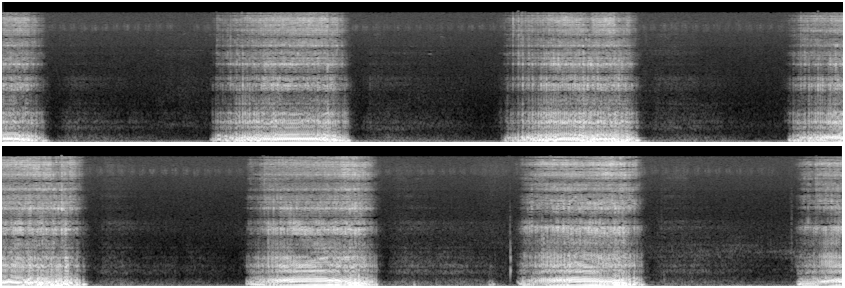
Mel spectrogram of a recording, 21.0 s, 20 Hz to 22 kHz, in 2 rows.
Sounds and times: snoring of a man 0:00.0 - 0:00.6
snoring of a man 0:02.6 - 0:04.4
snoring of a man 0:06.2 - 0:08.0
snoring of a man 0:09.8 - 0:11.6
snoring of a man 0:13.6 - 0:15.3
snoring of a man 0:16.9 - 0:18.6
snoring of a man 0:20.4 - 0:21.0

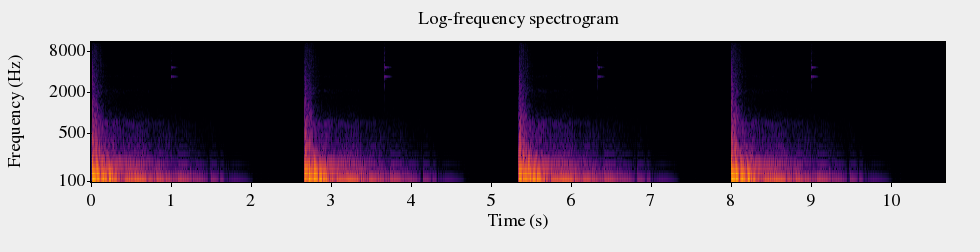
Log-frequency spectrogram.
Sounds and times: drum 0:00.0 - 0:00.4
drum 0:02.7 - 0:03.2
drum 0:05.4 - 0:05.8
drum 0:08.0 - 0:08.6

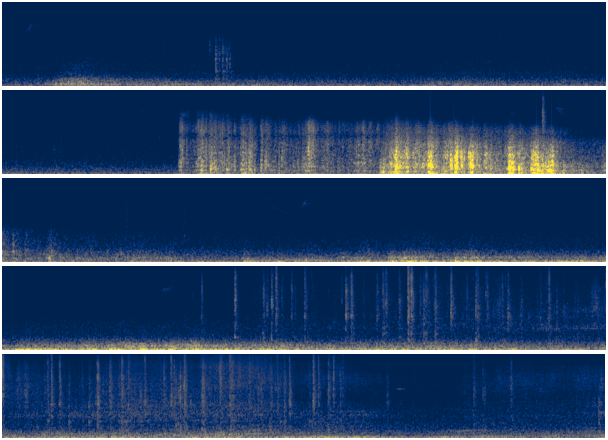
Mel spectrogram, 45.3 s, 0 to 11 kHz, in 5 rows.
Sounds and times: spotty rain 0:00.0 - 0:45.2
water dripping 0:00.4 - 0:14.2
hail coming down 0:11.7 - 0:22.0
peal of thunder 0:11.7 - 0:20.8
hail coming down 0:26.4 - 0:45.2
car passes 0:35.2 - 0:45.2

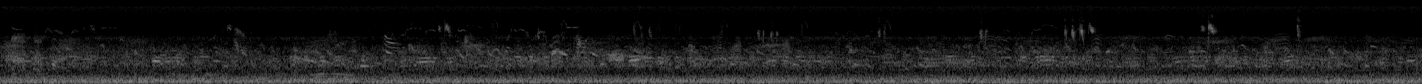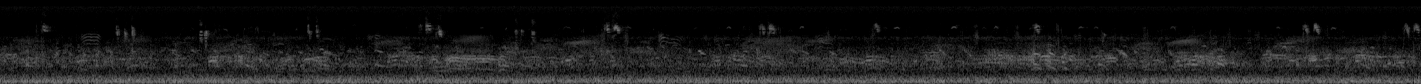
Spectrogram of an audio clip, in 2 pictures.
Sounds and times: calls from birds 0:00.0 - 0:28.4
frogs 0:00.0 - 0:28.4
rumble of waves on a very distant shore 0:00.0 - 0:28.4

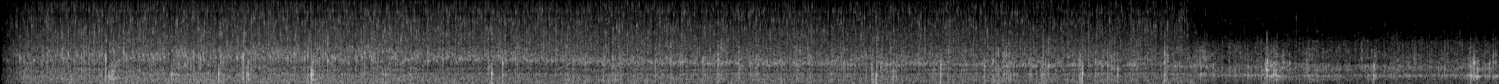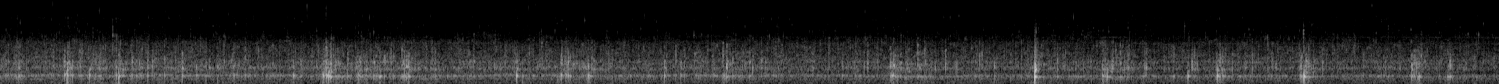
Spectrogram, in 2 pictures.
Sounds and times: water pouring into a bathroom sink from a tap 0:00.0 - 0:12.1

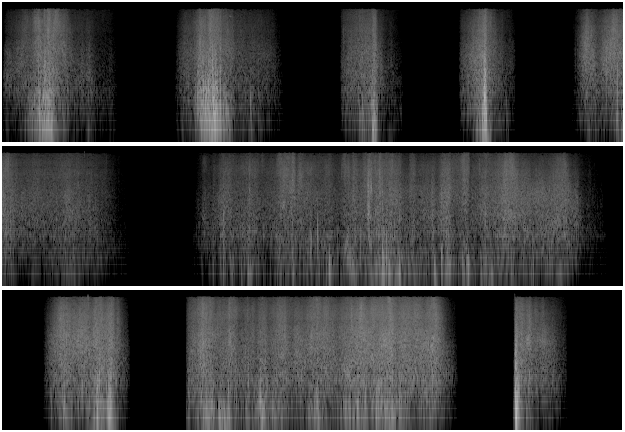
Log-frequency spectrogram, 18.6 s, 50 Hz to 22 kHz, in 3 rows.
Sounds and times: Cloth Movement - Jacket 0:00.0 - 0:01.0
Cloth Movement - Jacket 0:01.8 - 0:02.7
Cloth Movement - Jacket 0:03.5 - 0:03.9
Cloth Movement - Jacket 0:04.6 - 0:05.0
Cloth Movement - Jacket 0:05.8 - 0:07.4
Cloth Movement - Jacket 0:08.2 - 0:12.1
Cloth Movement - Jacket 0:12.9 - 0:13.7
Cloth Movement - Jacket 0:14.3 - 0:16.9
Cloth Movement - Jacket 0:17.6 - 0:18.1

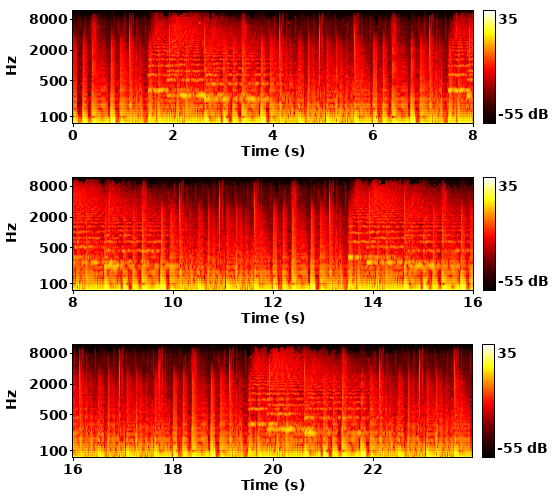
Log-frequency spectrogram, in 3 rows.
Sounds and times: Reverb Bass 0:00.0 - 0:23.9

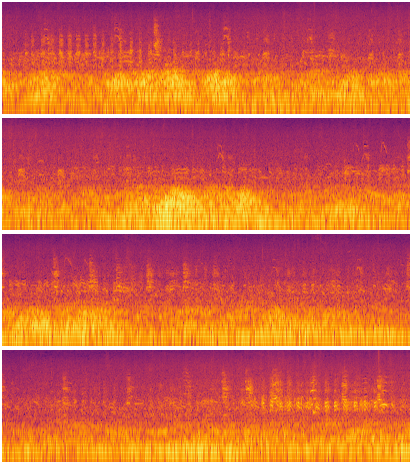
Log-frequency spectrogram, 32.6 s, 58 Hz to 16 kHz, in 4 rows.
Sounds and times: Greylag Geese honking 0:00.0 - 0:32.6
airplane overheading 0:00.0 - 0:32.6
wind on reed and grasses 0:00.0 - 0:32.6

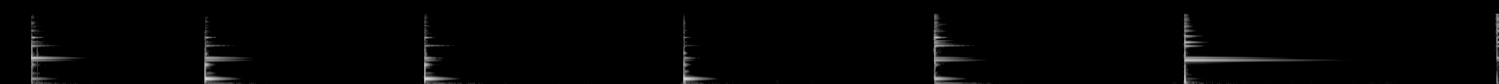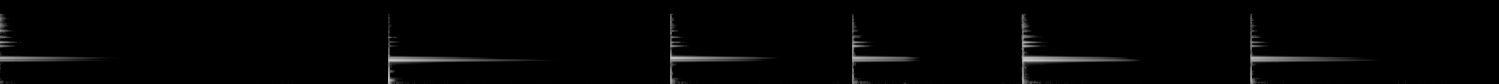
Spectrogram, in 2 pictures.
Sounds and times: glass 0:00.3 - 0:01.0
glass 0:02.0 - 0:02.6
glass 0:04.2 - 0:04.7
glass 0:06.8 - 0:07.2
glass 0:09.3 - 0:09.9
glass 0:11.8 - 0:13.5
glass 0:15.0 - 0:16.4
glass 0:18.9 - 0:20.6
glass 0:21.7 - 0:22.9
glass 0:23.5 - 0:24.3
glass 0:25.2 - 0:26.5
glass 0:27.5 - 0:29.0

